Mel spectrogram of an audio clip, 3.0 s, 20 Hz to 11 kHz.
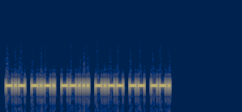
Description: Morse code, heard as a keyed tone, about 46 wpm, 700 Hz. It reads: KC7YMG
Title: USA Callsign DE Callsign - 6 Characters - 45wpm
